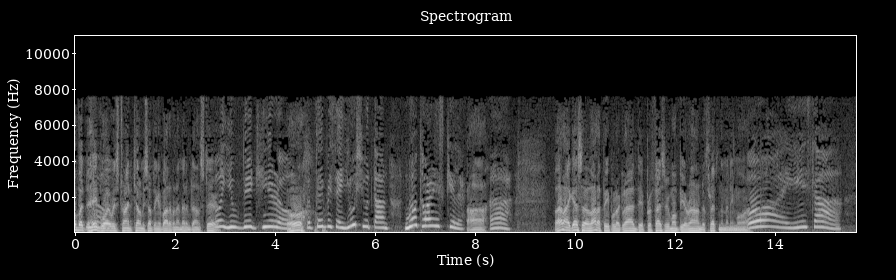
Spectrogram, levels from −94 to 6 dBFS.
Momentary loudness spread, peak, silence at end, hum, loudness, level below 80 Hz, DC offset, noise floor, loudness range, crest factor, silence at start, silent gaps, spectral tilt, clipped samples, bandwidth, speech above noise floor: 8 LU; -8 dBFS; 0.3 s; none; -22 LUFS; -48 dBFS; 0.2%; -47 dBFS; 3 LU; 14 dB; 0 s; none; -7.5 dB/octave; under 0.1%; 8 kHz; 26 dB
